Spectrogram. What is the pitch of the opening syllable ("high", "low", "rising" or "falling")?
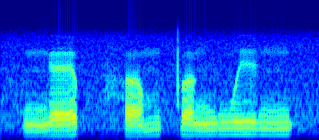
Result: rising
